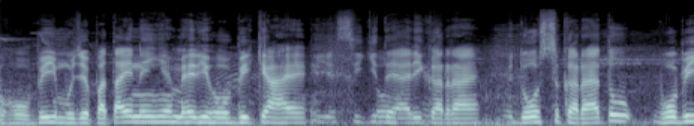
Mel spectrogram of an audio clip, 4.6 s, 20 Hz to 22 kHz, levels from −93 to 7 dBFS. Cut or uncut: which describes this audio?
cut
